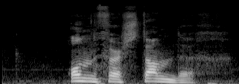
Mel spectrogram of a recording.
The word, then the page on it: onverstandig: Dutch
